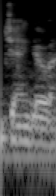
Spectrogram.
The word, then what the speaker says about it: Django: Django Holy Unchained. God. It looks so awesome. Seriously, people, if you haven't seen the trailer for Django Unchained, go watch it now. – The D is silent.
